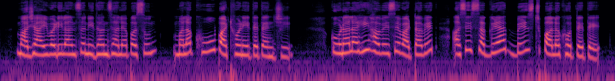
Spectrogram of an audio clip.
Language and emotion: Marathi, sad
